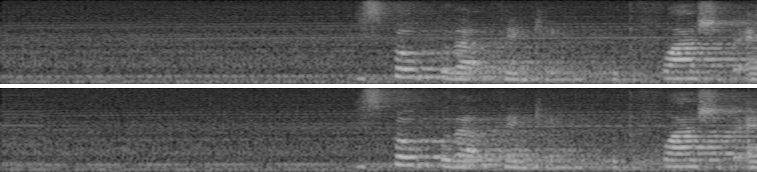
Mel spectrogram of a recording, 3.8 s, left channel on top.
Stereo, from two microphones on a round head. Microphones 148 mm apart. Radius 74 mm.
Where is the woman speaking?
10° left (ahead or behind), 1.3 m.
